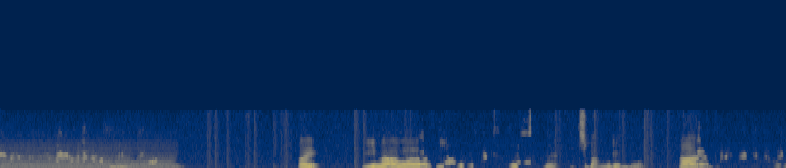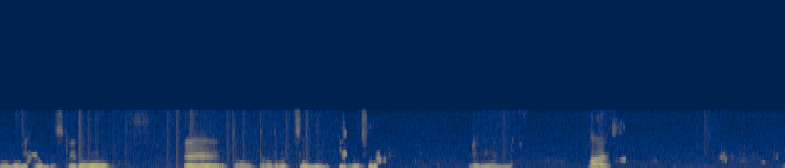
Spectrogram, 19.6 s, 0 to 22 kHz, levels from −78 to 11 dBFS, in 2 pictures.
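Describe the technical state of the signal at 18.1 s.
At 18.1 s the main voice sits inside a stretch of speech suppressed in double talk, running from 14.07 s to the end of the clip. It dips in pieces by as much as around 40 dB, likely because the echo canceller could not tell it from the loudspeaker signal. On a waveform this shows as sudden notches in the envelope.

The other side's voice is leaking through from 14.1 s to 18.92 s, around 15 dB below the main speech. On a spectrogram it appears as a faint second set of harmonic traces.

The background is gated by the echo canceller between 16.27 s and 18.49 s, dropping by about 9 dB in brief dips. The waveform shows short flattened gaps in the noise floor, and the spectrogram shows momentary darker bands across the room noise.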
